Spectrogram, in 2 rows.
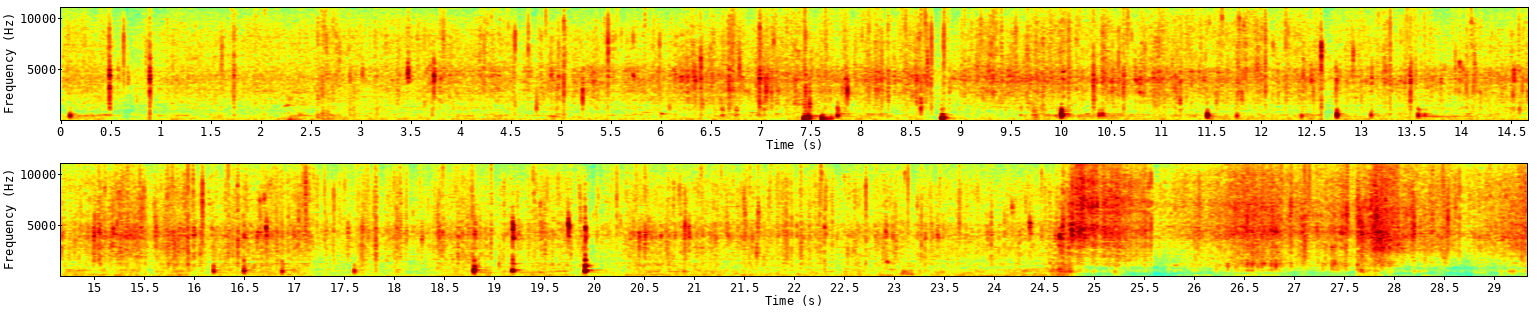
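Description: Chopped shallots, garlic and chilli sizzling in hot oil in a wok, with a wooden spatula scraping and clicking against the pan as it stirs. About 25 seconds in, the sizzle grows louder as diced carrots go into the wok.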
